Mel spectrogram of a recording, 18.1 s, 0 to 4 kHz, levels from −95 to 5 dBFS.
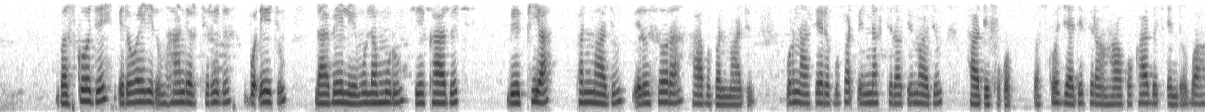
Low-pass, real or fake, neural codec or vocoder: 3.6 kHz; fake; vocoder, 44.1 kHz, 128 mel bands every 512 samples, BigVGAN v2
